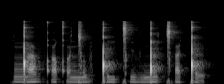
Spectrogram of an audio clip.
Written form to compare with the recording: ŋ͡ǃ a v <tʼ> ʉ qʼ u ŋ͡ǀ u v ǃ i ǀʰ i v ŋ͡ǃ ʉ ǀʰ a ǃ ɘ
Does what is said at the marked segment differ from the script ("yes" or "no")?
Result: yes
